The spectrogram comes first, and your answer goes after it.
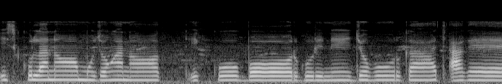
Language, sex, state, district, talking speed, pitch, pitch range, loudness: Chakma, female, Tripura, Unakoti, 95 wpm, 195 Hz, 195-205 Hz, -16 LUFS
